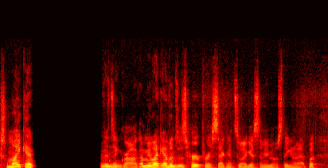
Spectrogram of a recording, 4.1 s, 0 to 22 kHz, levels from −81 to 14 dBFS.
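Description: At 0.39 s the speech stops and the last sound is drawn out into a short fading buzz or hiss, then goes silent for about 0.8 s before resuming at 1.27 s. This is a call audio freeze, likely from packets being held up so the jitter buffer ran dry. About 860 ms of fill was inserted, nothing was lost, and the speech picks up exactly where it left off, now running 860 ms later.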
